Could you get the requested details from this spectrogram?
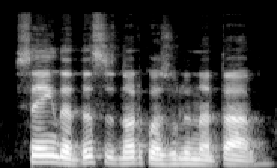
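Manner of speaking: usual speaking voice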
